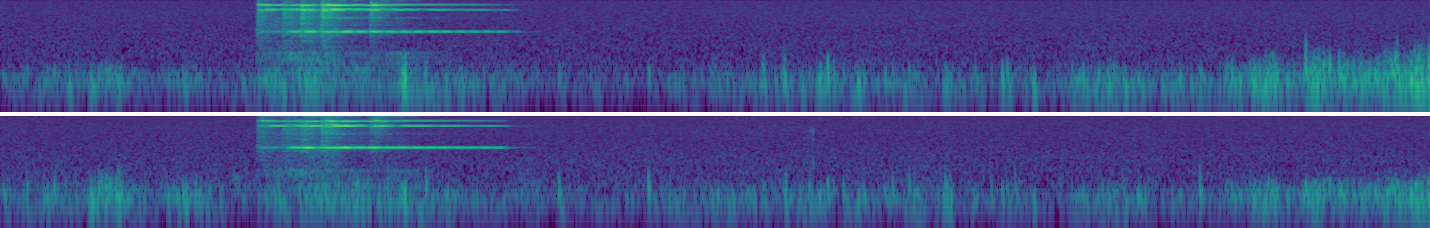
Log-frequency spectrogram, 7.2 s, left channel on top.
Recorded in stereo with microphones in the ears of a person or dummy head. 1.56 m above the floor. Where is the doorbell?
30° left (ahead or behind), 1.5 m.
